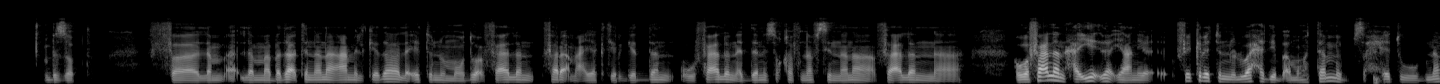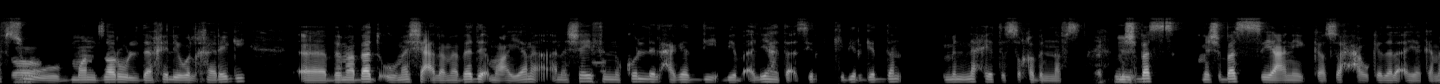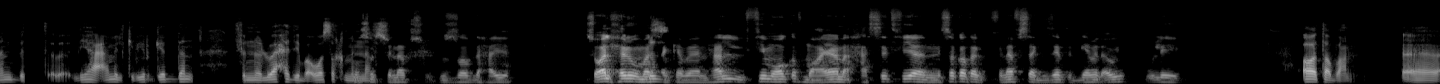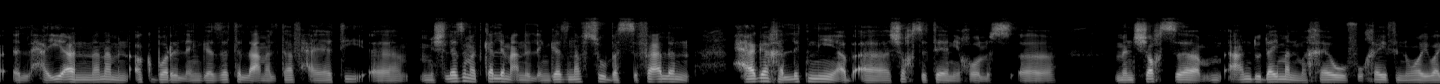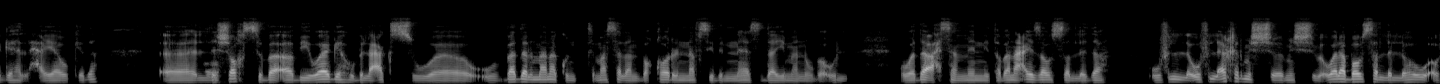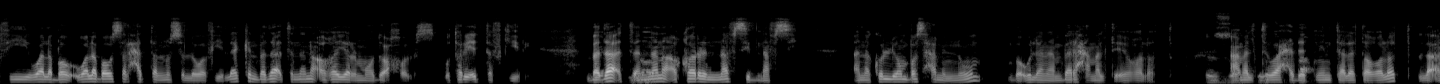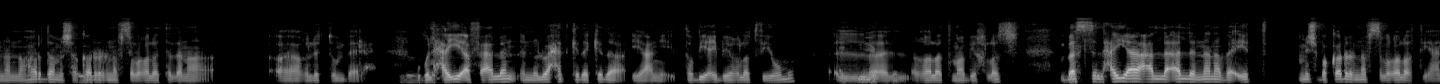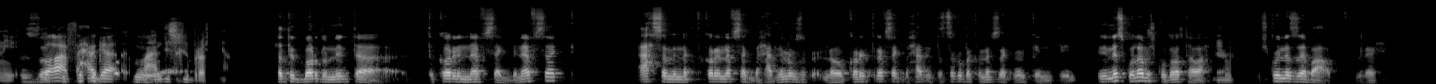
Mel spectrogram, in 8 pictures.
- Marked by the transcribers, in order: tapping; other noise; unintelligible speech
- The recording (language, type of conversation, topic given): Arabic, unstructured, إيه الطرق اللي بتساعدك تزود ثقتك بنفسك؟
